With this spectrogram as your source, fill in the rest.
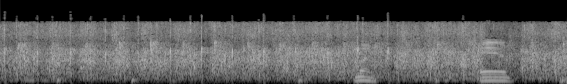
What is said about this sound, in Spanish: Vamos, si les parece, a darles un aplauso a todos. Así que yo creo que lo merecen. No sé, un aplauso por lo menos.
